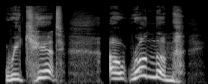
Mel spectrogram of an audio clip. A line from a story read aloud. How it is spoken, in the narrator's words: he said between gasps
